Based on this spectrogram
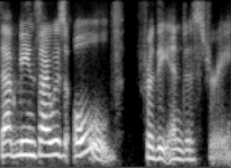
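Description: A woman speaks with an American accent and ordinary pitch variation. The sound is dry and close with no echo, over a quiet background. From El Paso, Texas. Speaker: podcast host.

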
